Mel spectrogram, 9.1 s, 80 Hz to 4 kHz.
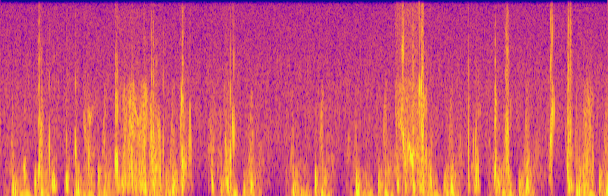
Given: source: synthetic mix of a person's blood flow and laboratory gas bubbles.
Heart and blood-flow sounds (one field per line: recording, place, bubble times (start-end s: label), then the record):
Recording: Doppler ultrasound of blood flow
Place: precordium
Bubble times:
0.00-0.02 s: bubbles
0.34-0.41 s: bubbles
0.55-0.66 s: bubbles
0.72-0.88 s: bubbles
0.96-1.06 s: bubbles
1.10-1.18 s: bubbles
1.25-1.44 s: bubbles
1.69-2.49 s: bubbles
2.69-2.90 s: bubbles
3.13-3.24 s: bubbles
3.35-3.55 s: bubbles
5.93-6.52 s: bubbles
6.99-7.22 s: bubbles
7.39-7.68 s: bubbles
8.22-8.35 s: bubbles
8.48-8.63 s: bubbles
8.66-8.91 s: bubbles
From the record:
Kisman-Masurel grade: 233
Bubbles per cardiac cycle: several, 3 to 8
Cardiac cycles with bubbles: 50 to 99%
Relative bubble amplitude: loud (0.450 to 0.775)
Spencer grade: 3 (all of the cardiac periods contain showers or single bubble signals, but not dominating or overriding the cardiac motion signals)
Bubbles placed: only in the low amplitude regions of the cardiac cycle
